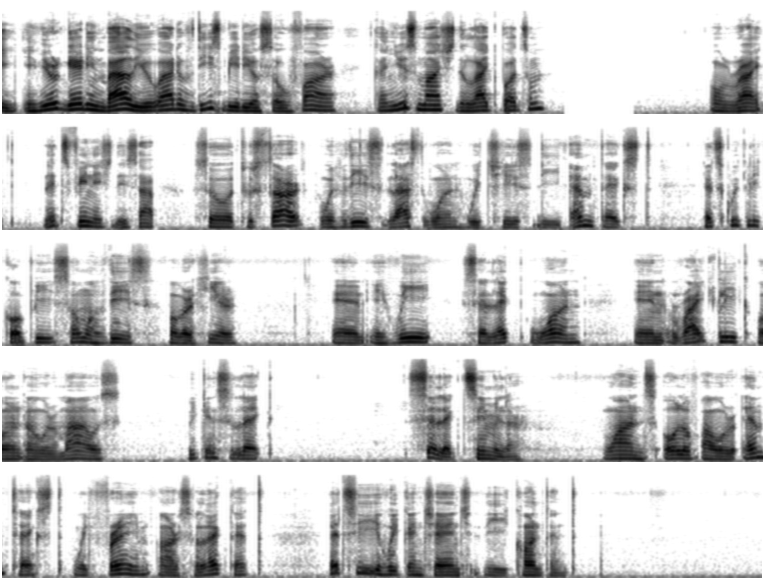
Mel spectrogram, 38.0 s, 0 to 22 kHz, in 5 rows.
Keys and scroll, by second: 8.6 Escape, 14.3 ctrl+c, 14.5 ctrl+v, 17.6 ctrl+v, 19.5 ctrl+v.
